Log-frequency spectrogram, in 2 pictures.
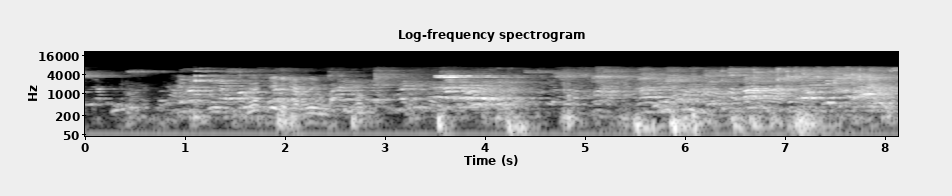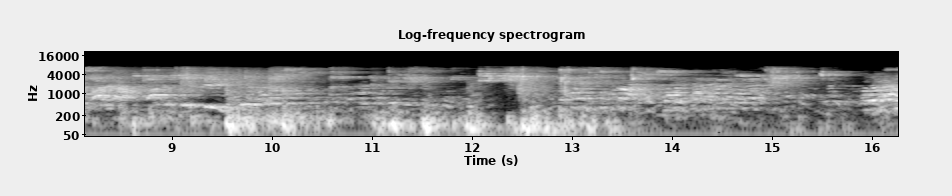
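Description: A crowd of spectators murmurs and chatters.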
